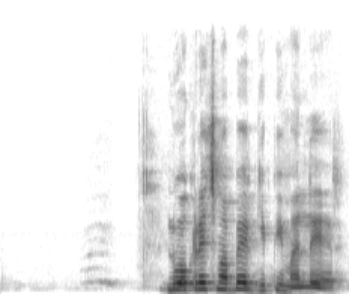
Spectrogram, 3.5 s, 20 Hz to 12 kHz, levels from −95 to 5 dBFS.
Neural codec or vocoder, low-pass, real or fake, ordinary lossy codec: none; 10.8 kHz; real; none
